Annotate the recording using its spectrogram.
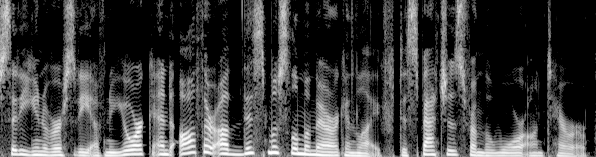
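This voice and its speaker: A radio talk show host with a measured, composed delivery, introducing a guest and asking questions. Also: female voice, on the low side, a little mellow, dry recording, studio quality. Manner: measured, reads promos smoothly. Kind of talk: public radio interview.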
